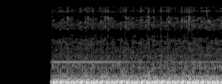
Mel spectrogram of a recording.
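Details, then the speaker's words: Supercharged LT4 swap in an El Camino after its first run-up: after a short silence, a steady, deep rumble, even under light driving, no knocks or shakes. Oil pressure and water temp good, no leaks. Normal running. "you know we just kind of let it run for a little bit everything was good no leaks um you know like i said that go good oil pressure um water temp was good um nothing out of the ordinary"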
